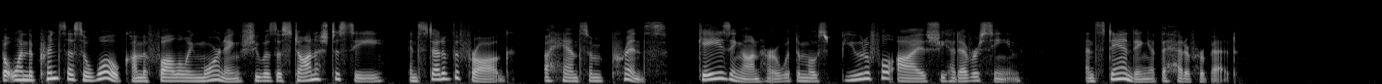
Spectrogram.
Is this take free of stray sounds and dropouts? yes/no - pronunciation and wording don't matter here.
yes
